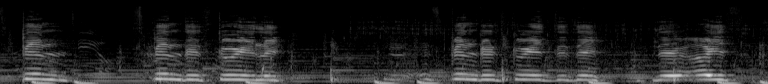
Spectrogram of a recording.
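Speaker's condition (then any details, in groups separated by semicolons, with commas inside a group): Cerebral palsy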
